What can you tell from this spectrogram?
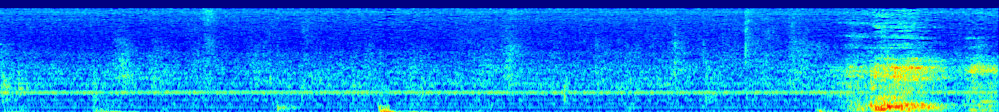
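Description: Handling noise over a steady electrical hum: a few soft low thumps, then a brief, louder rustle about four seconds in.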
